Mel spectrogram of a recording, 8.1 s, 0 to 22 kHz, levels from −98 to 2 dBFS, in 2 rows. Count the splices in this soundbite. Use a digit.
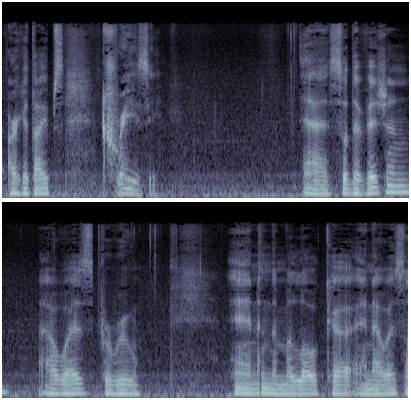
4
